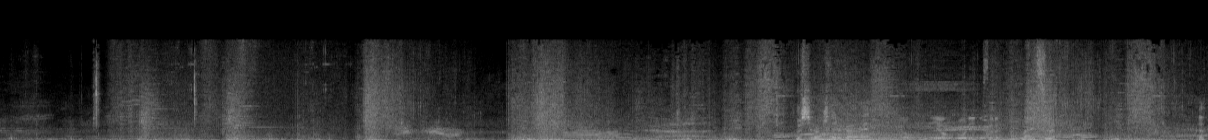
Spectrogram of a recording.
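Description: Swords clash with sharp metallic hits in a fight.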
